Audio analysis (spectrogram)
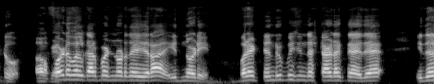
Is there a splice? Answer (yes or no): no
